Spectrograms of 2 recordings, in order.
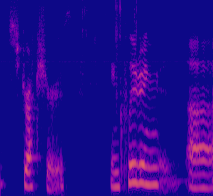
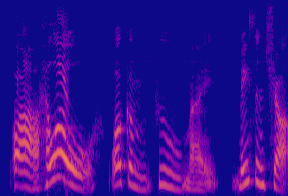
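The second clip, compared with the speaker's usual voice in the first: put-on very slow elderly dwarf voice, hello stretched; 4 dB louder than usual. Voicing an old dwarven mason greeting visitors to his shop, old dwarf character voice. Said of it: "now I gotta come up with character voice".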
